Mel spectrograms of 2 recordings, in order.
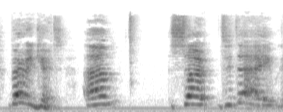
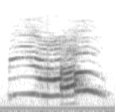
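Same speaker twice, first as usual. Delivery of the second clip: very high meow; cat meow. Shown as a demonstration. Magician giving kids a sound to guess, high cat meow. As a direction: mew like a cat. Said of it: "The animal goes".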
